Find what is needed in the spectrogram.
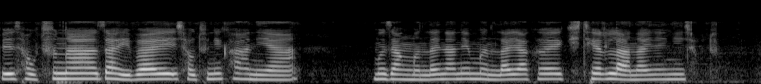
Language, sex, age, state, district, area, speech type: Bodo, female, 18-30, Assam, Chirang, rural, spontaneous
